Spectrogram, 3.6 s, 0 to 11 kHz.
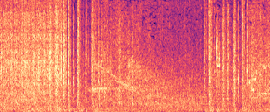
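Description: An airstrike in Call of Duty MW1R, heard as a dense, continuous roar of rumbling explosions with rapid crackling gunfire, loud and sustained across the whole clip.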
